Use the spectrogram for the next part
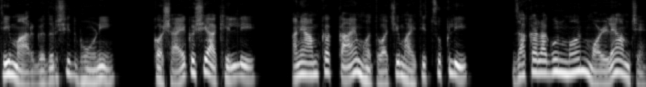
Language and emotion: Goan Konkani, sad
